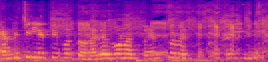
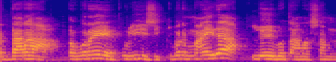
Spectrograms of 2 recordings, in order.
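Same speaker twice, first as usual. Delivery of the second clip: ordinary talk, nothing marked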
